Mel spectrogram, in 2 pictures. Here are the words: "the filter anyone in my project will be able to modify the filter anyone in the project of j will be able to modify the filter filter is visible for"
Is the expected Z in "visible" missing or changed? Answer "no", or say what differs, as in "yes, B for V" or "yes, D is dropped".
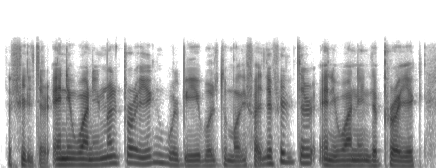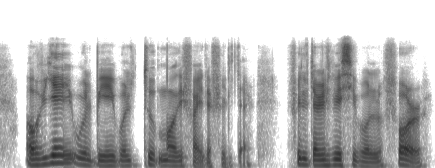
yes, S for Z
